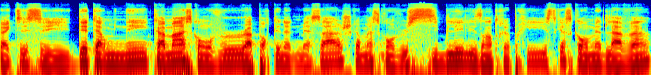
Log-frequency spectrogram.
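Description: A man's fairly quick, flat monotone with hardly any pauses, on a very clean recording with a silent background. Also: medium pitch for a man. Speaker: podcast host, sustainable development advisor. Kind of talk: casual interview chat.

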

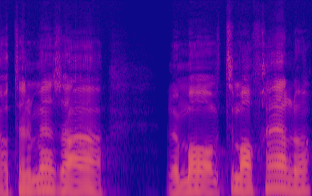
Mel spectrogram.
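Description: The recording is very clean, with a silent background. In it, a man talks fairly quickly, his pitch varying in an ordinary way. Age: young. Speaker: youth environmental advocate. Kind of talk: casual chat. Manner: halting.

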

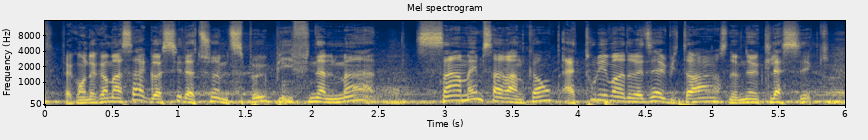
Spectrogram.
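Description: Music plays in the background as the voice, with ordinary pitch variation, carries audible room echo. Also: man. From Quebec, Saguenay (Chicoutimi). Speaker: radio host. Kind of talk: casual chat.

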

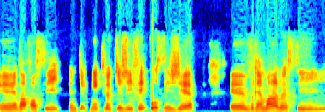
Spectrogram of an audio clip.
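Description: With a Quebec accent, a woman speaks very slowly at a fairly high pitch in a monotone, flat delivery. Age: 20s. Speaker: veterinary technician and small business owner. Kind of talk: casual interview.

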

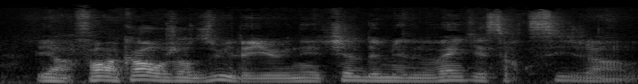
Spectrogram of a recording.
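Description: A man speaks with a Quebec accent. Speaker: YouTuber. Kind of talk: casual chat. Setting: garage.

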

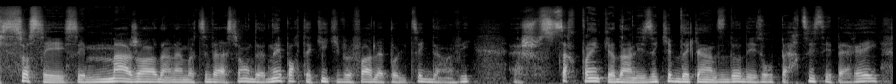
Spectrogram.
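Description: An ordinary speaking voice from a man, medium in pitch, with ordinary pitch variation at a moderate pace. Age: 40s. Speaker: election candidate. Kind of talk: political interview.

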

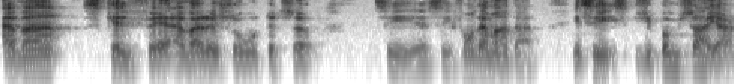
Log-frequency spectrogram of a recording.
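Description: This man's bright, sharp voice sits at a fairly low pitch with ordinary pitch variation. He speaks at a very slow pace, leaving long, frequent pauses. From Quebec, small village. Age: 50s. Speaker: stand-up comedian and comedy writer. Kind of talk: casual interview chat.

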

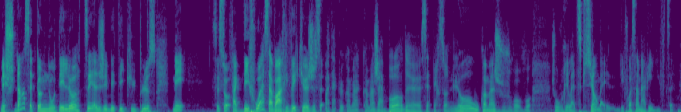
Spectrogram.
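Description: A man speaks in a plain, everyday voice at a medium pitch and a moderate pace. His intonation is lively, his loudness swings widely, and the recording is very clean with a silent background. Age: 40s. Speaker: actor and drag queen. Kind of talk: casual chat.

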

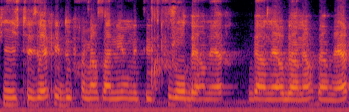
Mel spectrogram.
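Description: Amid noticeable background noise, a woman with a fairly low pitch talks at a very fast pace with fairly even intonation. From Venezuela. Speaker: college volleyball player. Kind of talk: casual interview. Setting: late-night recording.

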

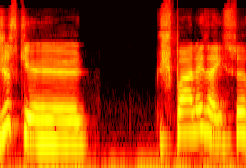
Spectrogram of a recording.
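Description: Moderate-paced female speech with ordinary pitch variation, very clean recording and a silent background. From Quebec. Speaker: Twitch streamer. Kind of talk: casual chat.

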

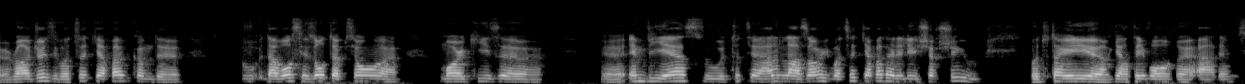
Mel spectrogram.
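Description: Over a quiet background, a man talks with a fairly high pitch and monotone, flat intonation, leaving long, frequent pauses. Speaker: sports podcast panelist. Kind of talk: casual chat.

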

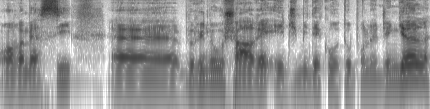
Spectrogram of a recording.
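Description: With a Saguenay–Lac-Saint-Jean accent, a man speaks very slowly in a dark, mellow tone at medium pitch with ordinary pitch variation, on a very clean recording with a silent background. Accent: Quebec French, Saguenay–Lac-Saint-Jean. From Quebec, Lac-Saint-Jean. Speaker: comedian and podcast host. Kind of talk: casual solo podcast monologue. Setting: home recording.

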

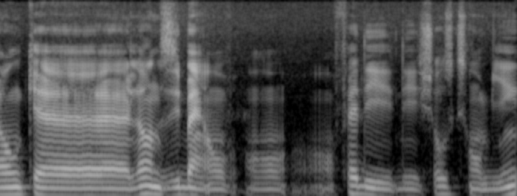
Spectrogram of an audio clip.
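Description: A man with a fairly low pitch and monotone, flat intonation, at a fairly slow pace. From Quebec, Abitibi. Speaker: business owner. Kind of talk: interview.

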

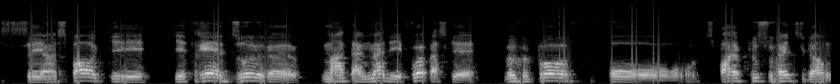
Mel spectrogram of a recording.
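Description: A man at a medium pitch, a very slow pace, big swings in loudness, and ordinary pitch variation. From Quebec, Beauce region. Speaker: race car driver. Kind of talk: interview.

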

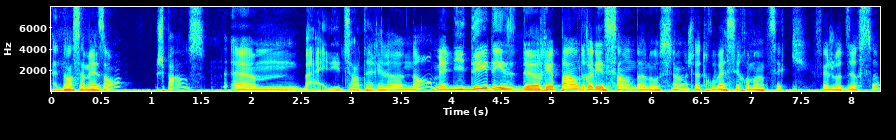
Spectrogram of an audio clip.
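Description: A man speaks at a moderate pace with a medium pitch and lively intonation. Noticeable background noise sits behind him. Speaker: radio co-host. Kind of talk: casual radio chat.

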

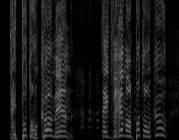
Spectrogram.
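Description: A man's extremely high-pitched voice, very slow, in a dry, close sound without echo. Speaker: podcast host. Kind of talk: live podcast chat.

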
